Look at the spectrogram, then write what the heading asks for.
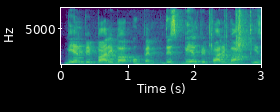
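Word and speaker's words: Paribas: BNP party bar at the S is silent BNP pariba open this BNP pariba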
